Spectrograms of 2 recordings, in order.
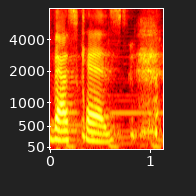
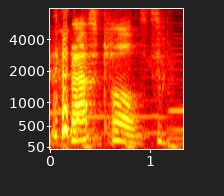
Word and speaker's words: Vasquez: no no F FZ it's Q is pronounced like a k it's Vasquez Vasquez yep she's a genius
